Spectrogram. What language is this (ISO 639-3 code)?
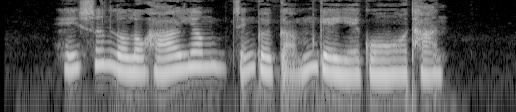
yue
